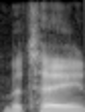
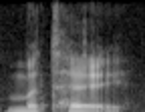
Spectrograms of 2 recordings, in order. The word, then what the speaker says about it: MATE: And it's Mate, not Mate or Mate, it's Mate. That's actually how it's pronounced. It's supposedly French.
